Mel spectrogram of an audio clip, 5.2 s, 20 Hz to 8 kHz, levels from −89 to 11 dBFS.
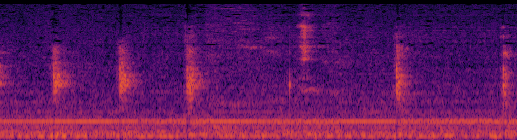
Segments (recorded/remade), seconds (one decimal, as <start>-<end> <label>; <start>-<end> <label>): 0.0-1.4 recorded; 1.4-2.1 remade; 2.1-2.7 recorded; 2.7-3.4 remade; 3.4-4.0 recorded; 4.0-5.2 remade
